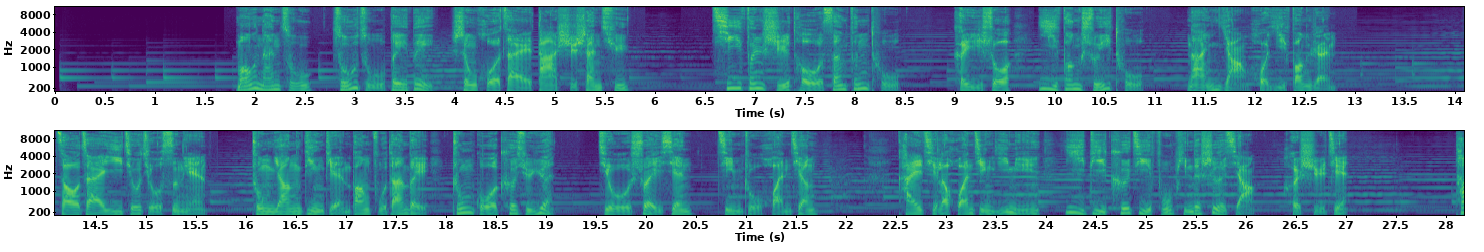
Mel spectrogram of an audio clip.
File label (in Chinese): 男 异地扶贫宣传片 环境移民 科技扶贫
